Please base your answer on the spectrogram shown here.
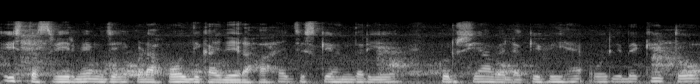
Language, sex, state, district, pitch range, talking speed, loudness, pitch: Hindi, male, Rajasthan, Bikaner, 115-125 Hz, 180 wpm, -17 LUFS, 120 Hz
